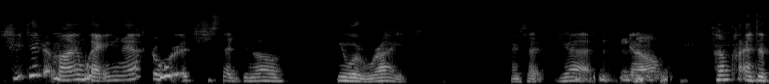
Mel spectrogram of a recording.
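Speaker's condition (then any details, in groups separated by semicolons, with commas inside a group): Cerebral palsy; present from birth, balance and coordination affected, mobility scooter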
